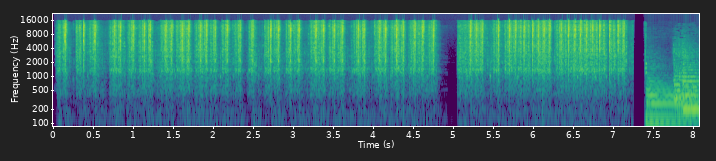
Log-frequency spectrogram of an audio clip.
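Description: Typewriter sound effect: rapid clacking of keys, broken by a short pause about five seconds in, then more clacking. Music with deep bass notes comes in near the end.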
